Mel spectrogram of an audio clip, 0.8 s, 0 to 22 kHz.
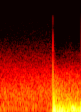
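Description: A V-1 flying bomb explodes behind trees in a wartime city: after a quiet, low rumbling stretch, a sudden loud, deep boom bursts in and keeps rolling as a heavy, rumbling roar to the end.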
